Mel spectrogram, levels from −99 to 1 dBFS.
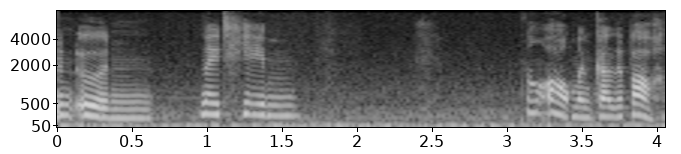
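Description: No technical faults can be heard anywhere in this speech.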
